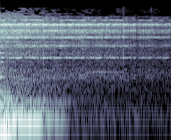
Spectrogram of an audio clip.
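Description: Intro jingle ending on a held chord: the beat stops and the steady ringing chord slowly fades away.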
